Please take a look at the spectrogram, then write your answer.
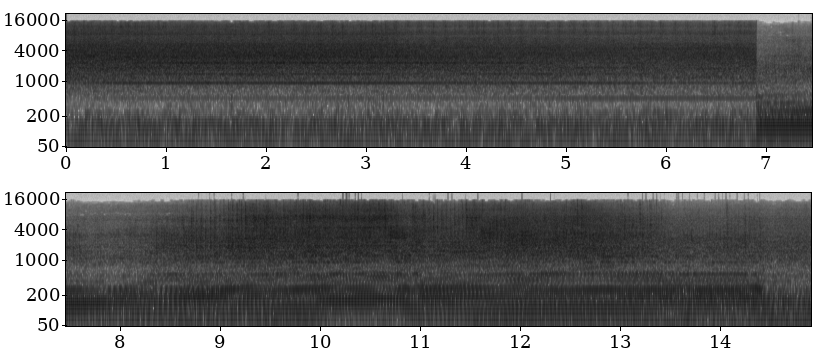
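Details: Warm engine of a newly reassembled XR about to go on its first test drive settles into a steady idle of about four beats a second, then picks up smoothly with no tapping or stumble. Healthy, though the owner says the fan belt isn't pulling fully.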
